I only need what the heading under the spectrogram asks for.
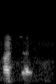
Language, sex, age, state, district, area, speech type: Marathi, male, 18-30, Maharashtra, Yavatmal, rural, conversation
